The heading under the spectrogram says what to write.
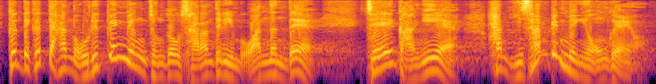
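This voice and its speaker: A man's voice: high-pitched, slightly rough. A male pastor with a Gyeongsang Korean accent preaching at a revival meeting, telling a story with emphatic, acted-out dialogue. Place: church revival meeting hall. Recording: reverberant hall sound.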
